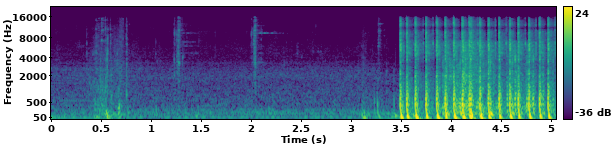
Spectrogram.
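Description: Rapid automatic gunfire from the mobile battle royale game PUBG Mobile erupts in a loud, dense burst of repeated shots after a few seconds of quiet ambient game noise with faint scattered clicks.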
